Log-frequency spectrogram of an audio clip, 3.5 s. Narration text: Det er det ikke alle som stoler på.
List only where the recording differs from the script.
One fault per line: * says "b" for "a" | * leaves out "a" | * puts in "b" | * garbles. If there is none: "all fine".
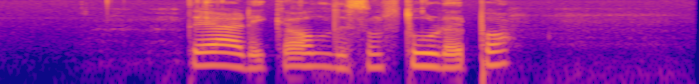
all fine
